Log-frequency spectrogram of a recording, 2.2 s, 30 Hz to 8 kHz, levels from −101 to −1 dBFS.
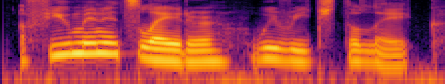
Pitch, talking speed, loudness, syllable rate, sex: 165 Hz, 215 wpm, -17 LUFS, 6.1 syllables/s, female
